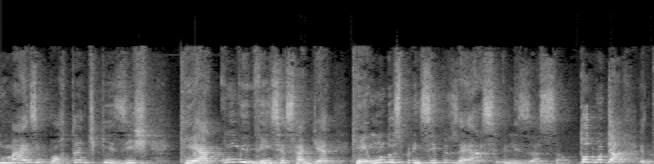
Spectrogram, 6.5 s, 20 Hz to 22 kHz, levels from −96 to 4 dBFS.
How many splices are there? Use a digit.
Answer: 2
